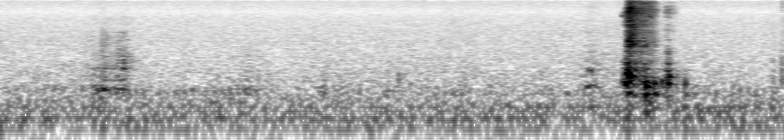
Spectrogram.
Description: ちいさい黒猫、ベイビーのくしゃみ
